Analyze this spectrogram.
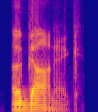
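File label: "agonic", British English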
